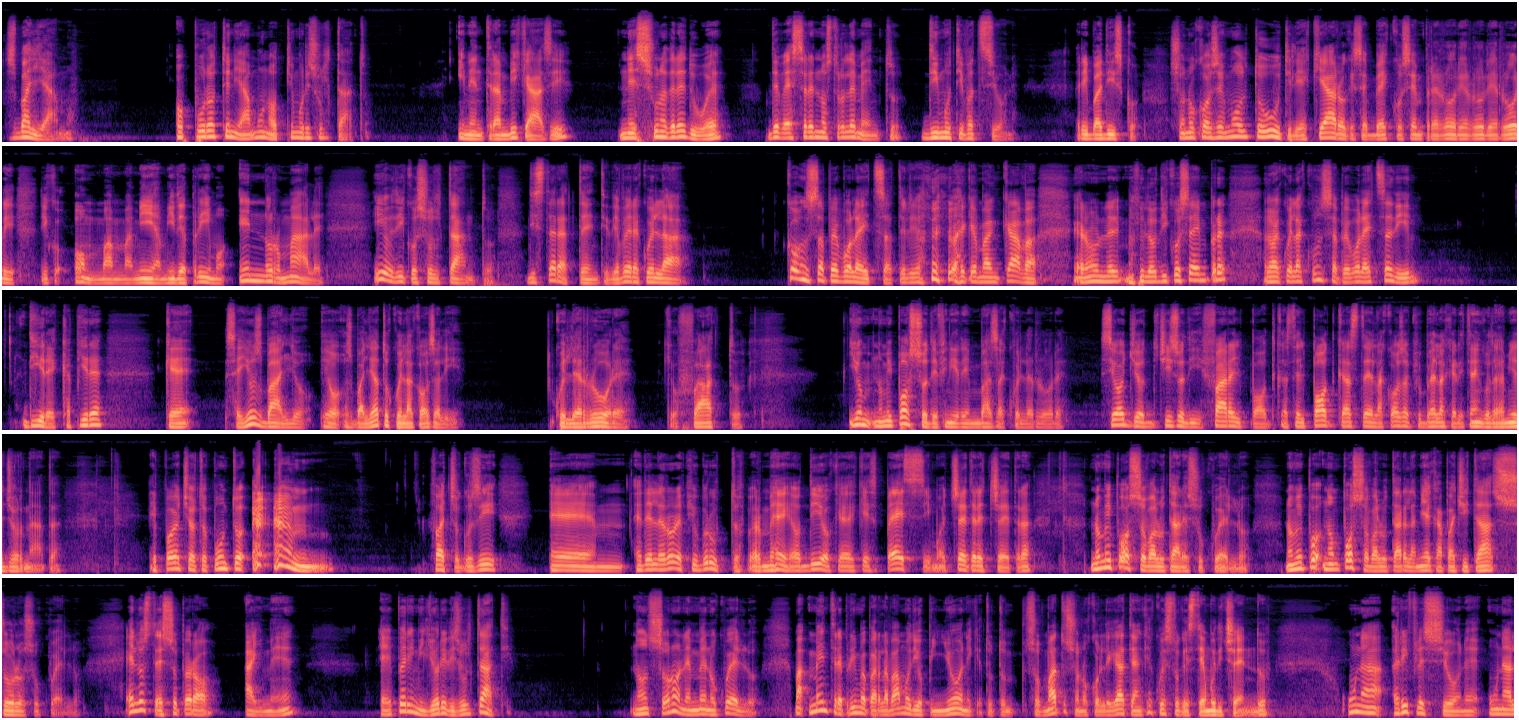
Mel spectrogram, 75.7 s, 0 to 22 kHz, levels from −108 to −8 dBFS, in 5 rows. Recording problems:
abrupt cut into speech; at the end

